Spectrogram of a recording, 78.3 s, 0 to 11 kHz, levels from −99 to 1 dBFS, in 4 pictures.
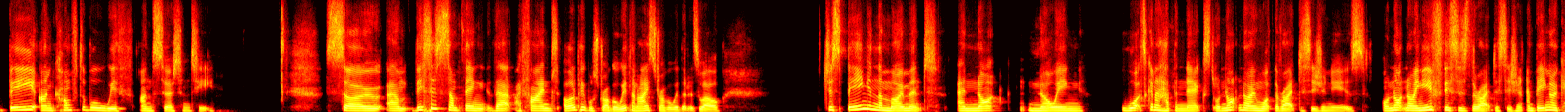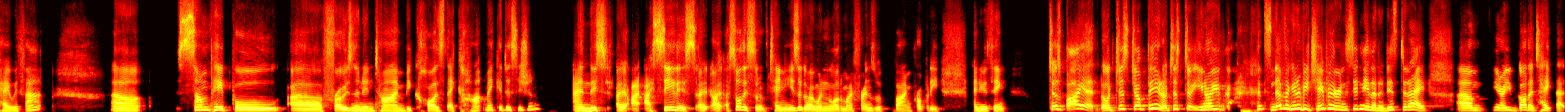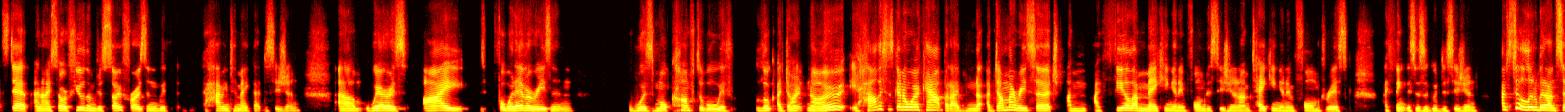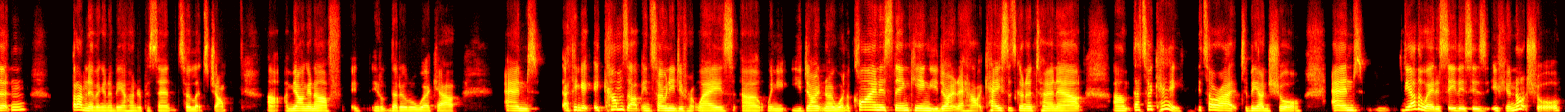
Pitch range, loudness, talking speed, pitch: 180-230 Hz, -19 LUFS, 215 wpm, 195 Hz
